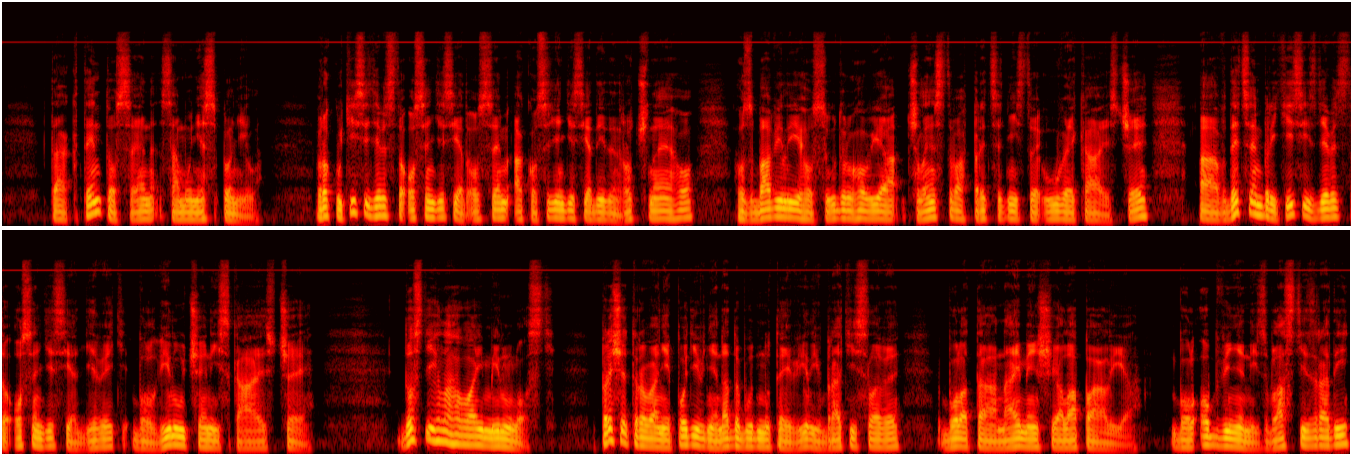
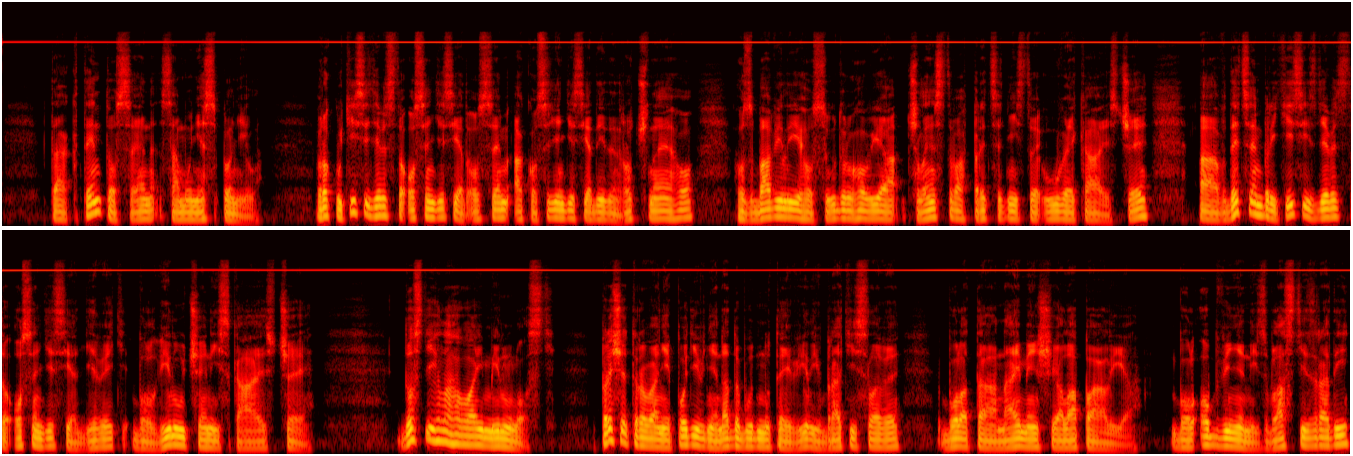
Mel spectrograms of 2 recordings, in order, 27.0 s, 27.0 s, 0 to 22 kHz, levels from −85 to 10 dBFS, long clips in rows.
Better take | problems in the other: first | high-pitched whine; loud; throughout; 11.5 kHz, 8 dB below the speech; faint in the first

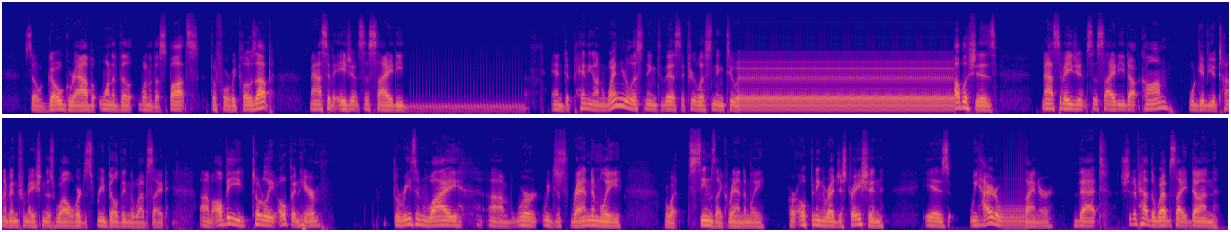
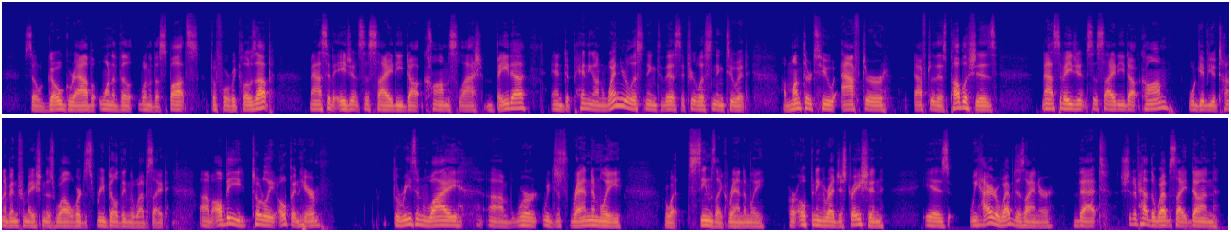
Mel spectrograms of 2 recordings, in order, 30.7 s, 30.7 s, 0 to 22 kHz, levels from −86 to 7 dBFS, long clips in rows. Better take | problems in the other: second | audio freezing; at 5 s for 1.5 s, at 9 s for 2.5 s and at 28 s

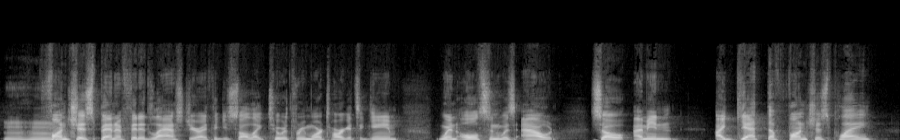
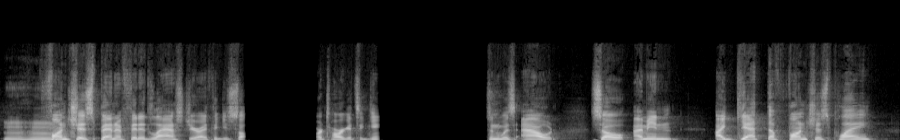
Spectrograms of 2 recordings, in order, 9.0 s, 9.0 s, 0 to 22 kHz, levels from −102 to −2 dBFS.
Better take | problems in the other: first | audio cutting out; at 2.5 s for 0.5 s and at 4 s for 1 s

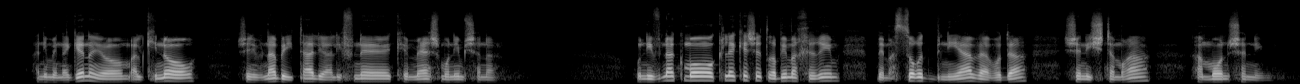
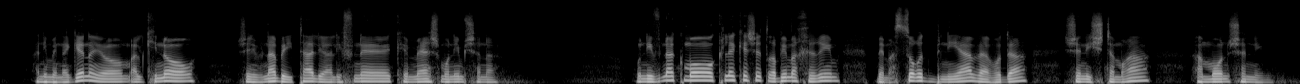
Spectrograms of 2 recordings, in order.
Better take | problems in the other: second | thin; somewhat; fading below 300 Hz

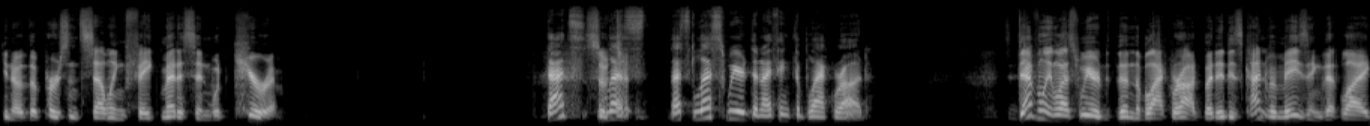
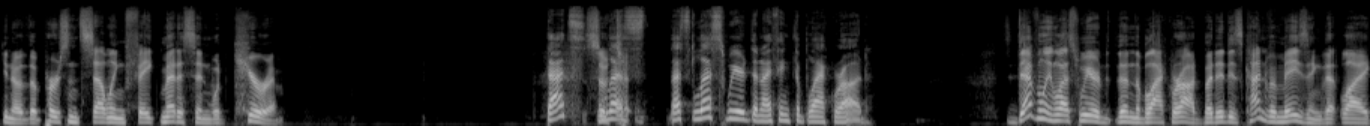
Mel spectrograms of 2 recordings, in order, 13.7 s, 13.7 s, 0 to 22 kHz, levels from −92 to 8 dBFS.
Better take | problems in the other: second | thin; very; fading below 300 Hz

